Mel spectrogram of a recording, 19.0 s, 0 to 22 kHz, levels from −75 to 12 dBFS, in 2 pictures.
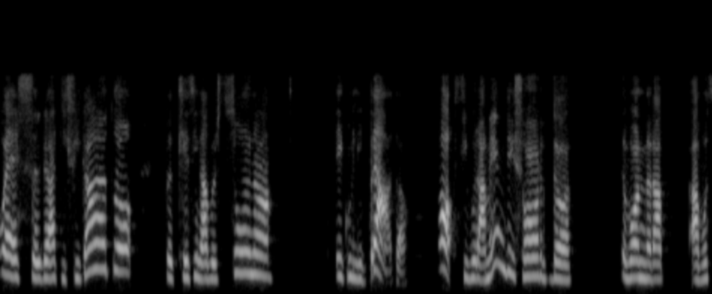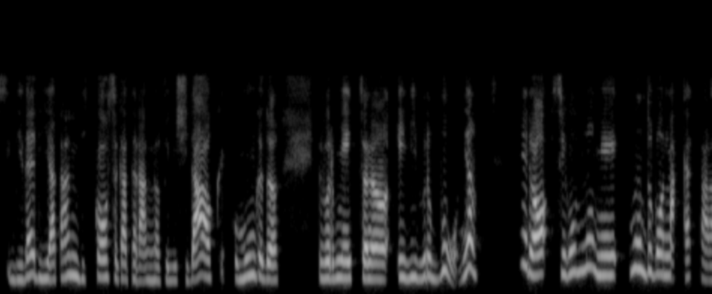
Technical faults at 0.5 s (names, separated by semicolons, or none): none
